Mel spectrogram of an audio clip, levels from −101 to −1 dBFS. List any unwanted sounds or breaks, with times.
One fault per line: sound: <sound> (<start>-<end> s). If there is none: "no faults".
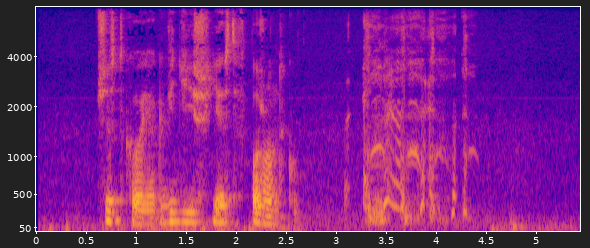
sound: cough (3.1-4.4 s)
